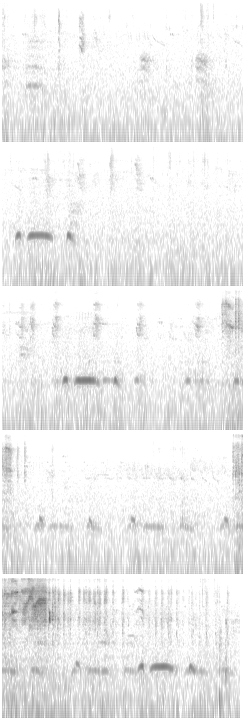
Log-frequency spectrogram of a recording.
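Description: Birds calling: short low notes repeated again and again, with scattered high chirps and a loud burst of high chattering about three-quarters of the way through.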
